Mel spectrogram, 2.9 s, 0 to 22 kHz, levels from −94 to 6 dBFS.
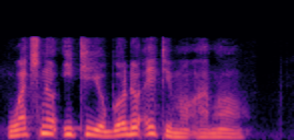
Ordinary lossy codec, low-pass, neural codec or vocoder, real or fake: none; 7.2 kHz; codec, 16 kHz, 1.1 kbps, Voila-Tokenizer; fake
